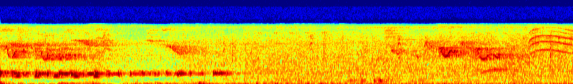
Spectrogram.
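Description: Ashy drongo giving a rapid nasal, buzzy rattle, then varied clear whistles, slurred notes and quick rising sweeps, over soft outdoor background noise.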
